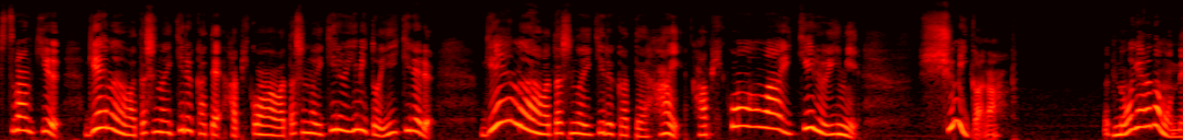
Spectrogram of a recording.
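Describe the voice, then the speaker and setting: With high pitch and very wide pitch swings, a woman speaks at a moderate pace in a dry, close sound with no echo. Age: 20s. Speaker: radio DJ. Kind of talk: casual radio talk. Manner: animated.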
